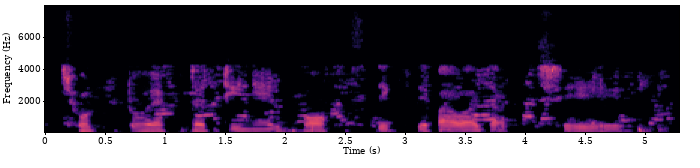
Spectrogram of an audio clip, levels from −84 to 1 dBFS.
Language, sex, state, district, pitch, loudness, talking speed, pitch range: Bengali, male, West Bengal, Kolkata, 130 Hz, -40 LUFS, 90 wpm, 120-180 Hz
